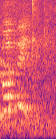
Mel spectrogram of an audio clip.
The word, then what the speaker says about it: Buffett: the best cut Mr Buffet do you mind if I call you Jimmy sure great Jimmy it's pronounced Buffet what is the name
